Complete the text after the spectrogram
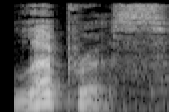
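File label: "leprous", British English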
